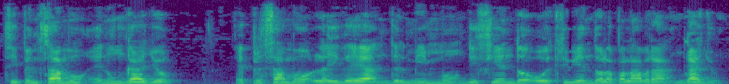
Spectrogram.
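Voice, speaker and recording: Guy reading grammar notes real slow, fixes his slips, muffled low-fi sound. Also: warm tone. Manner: slow, deliberate reading with self-corrections. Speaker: teacher reading a grammar lesson. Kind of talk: reading a grammar lesson aloud.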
